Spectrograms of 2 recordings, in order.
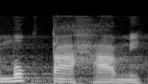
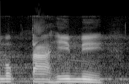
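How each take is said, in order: First: The second-to-last vowel is an 'a' sound. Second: The second-to-last vowel is an 'i' sound. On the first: The speaker calls it right. "tapi muktahami. Pakai fathah bukan kasroh" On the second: The speaker calls it wrong. "bukan muktahimi"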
